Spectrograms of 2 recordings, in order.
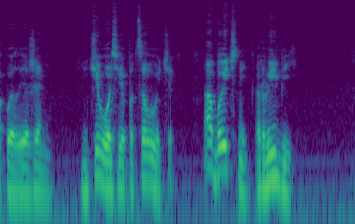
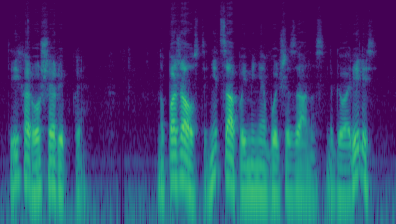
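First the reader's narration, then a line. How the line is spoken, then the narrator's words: Tender. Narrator (Russian): ласково произнесла Ольга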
